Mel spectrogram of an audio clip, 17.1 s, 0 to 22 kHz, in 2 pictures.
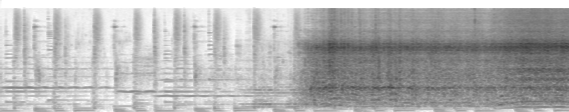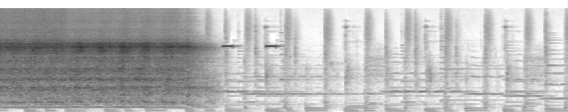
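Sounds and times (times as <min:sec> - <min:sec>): blender motor running: 0:03.8 - 0:11.9.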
